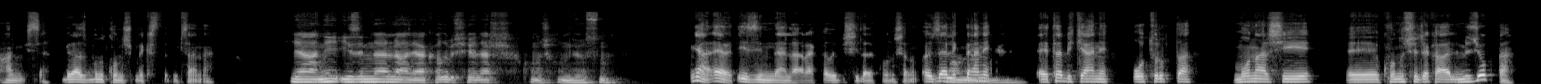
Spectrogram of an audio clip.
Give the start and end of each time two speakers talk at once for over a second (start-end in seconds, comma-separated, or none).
none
